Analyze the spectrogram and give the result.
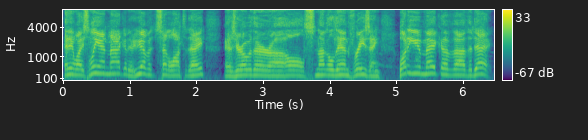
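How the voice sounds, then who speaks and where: A man's voice: high-pitched, fairly quick, fairly bright tone. A man hosting a live broadcast from an outdoor rally. He rambles sarcastically, sounds tired, and trips over his words. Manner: sarcastic, scattered, lots of restarts. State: short on sleep. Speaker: live-stream host.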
